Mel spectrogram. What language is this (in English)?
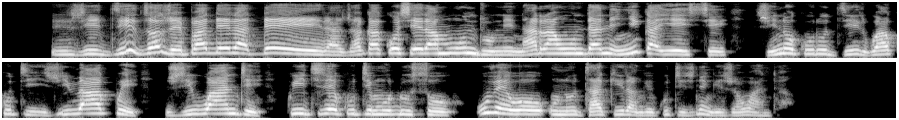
Ndau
